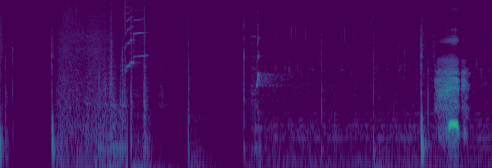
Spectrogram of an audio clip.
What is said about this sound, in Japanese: 湯船は溜めながら、とりあえず最初はシャワーで温まるの。先にお風呂、溜めるね。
